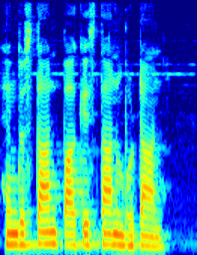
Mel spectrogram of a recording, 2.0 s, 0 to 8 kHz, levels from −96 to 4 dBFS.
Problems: background sounds at intervals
